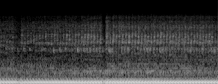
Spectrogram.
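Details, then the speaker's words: VW Mk2 Jetta started after sitting about a month, started right up: deep, smooth, even idle with no ticking or knocking; engine running great. "well it has definitely been a hot minute if you've seen the Mark II out of the garage but as you can hear it's still running great"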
